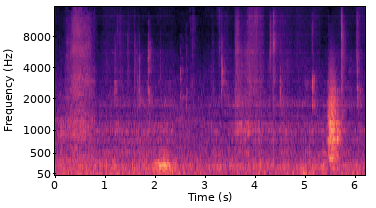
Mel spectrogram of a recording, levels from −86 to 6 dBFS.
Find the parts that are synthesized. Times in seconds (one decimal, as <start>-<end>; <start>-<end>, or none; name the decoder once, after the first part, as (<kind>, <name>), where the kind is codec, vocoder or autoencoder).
0.8-2.4 (codec, SNAC); 3.0-6.2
